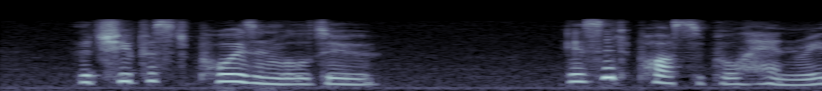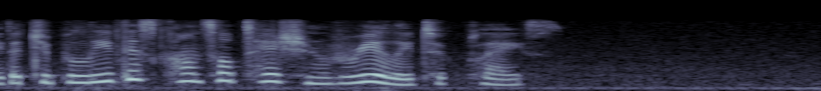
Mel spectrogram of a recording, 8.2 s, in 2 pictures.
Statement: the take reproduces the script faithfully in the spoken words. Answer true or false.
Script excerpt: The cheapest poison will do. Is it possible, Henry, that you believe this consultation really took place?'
true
